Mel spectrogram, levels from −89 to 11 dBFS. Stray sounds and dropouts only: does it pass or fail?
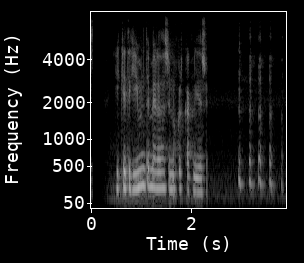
fail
